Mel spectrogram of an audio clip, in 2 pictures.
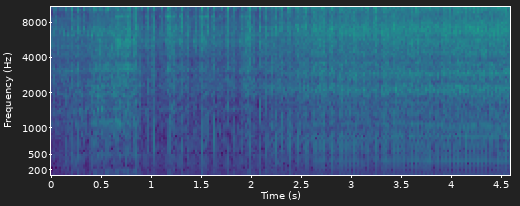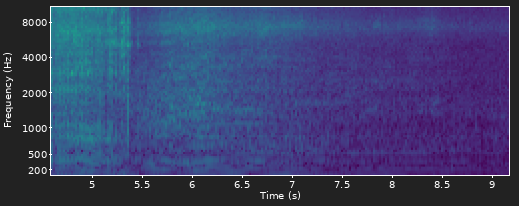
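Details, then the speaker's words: Agricultural sprayer's small two-stroke engine after carburetor service: buzzes up under throttle, then pitch sags and drops off abruptly, bogging ("ngok") instead of holding revs; owner suspects lean mixture, adjusts carb screw counterclockwise without success, plans swapping in a normal carburetor. "jadi teman-teman di situ masih timbul ngok ya nah ini kalau timbul ngok kalau saya dengarkan ini sepertinya kurang boros ya"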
